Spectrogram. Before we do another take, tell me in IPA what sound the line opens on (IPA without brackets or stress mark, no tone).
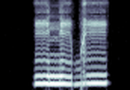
i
